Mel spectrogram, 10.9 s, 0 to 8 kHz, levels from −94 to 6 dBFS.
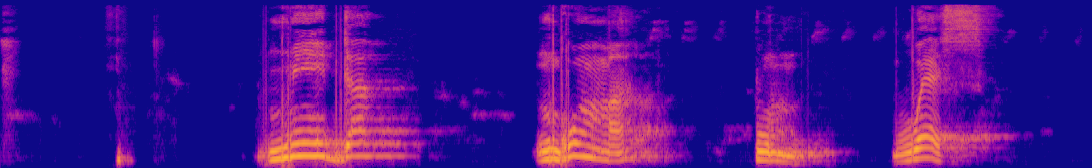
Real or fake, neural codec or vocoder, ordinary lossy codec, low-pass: fake; codec, 16 kHz, 4 kbps, FreqCodec, larger model; MP3, 64 kbps; 7.2 kHz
